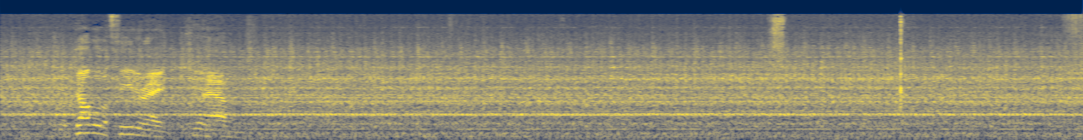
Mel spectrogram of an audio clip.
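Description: A metal lathe hums steadily.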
